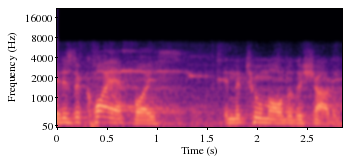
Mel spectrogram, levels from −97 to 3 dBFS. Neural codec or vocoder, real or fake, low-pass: codec, 16 kHz in and 24 kHz out, 1 kbps, XY-Tokenizer; fake; 7.2 kHz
